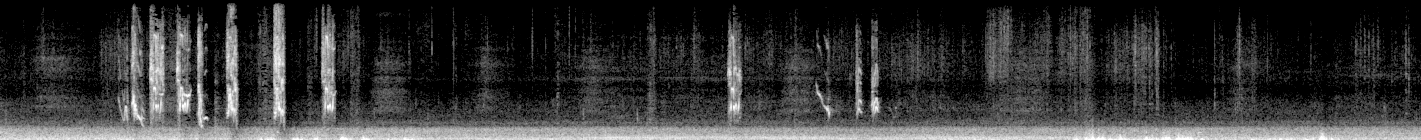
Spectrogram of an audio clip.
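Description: Eurasian tree sparrows chirping: short, high chirps in two clusters, one in the first few seconds and another about halfway through, over a steady low background rumble. Two spells of louder low bumps come early and again near the end.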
